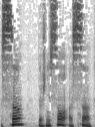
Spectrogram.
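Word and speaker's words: sang: По-французски кровь будет «сан», но это я прочитал, а пишется «санг» на конце буквы «г», и так.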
